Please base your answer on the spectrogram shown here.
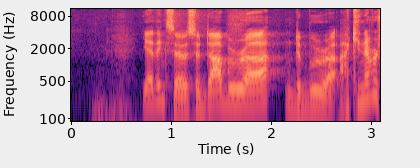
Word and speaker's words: Dabura: So Dabura. I can never say it like they do in the show. In the show, they say Dabura, right?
